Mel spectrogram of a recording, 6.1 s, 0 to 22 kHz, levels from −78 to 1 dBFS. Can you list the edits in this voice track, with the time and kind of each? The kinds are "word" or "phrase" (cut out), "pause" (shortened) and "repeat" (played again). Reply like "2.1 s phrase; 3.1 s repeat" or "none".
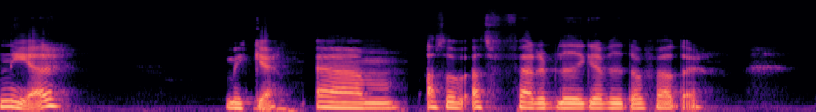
2.3 s pause; 3.1 s pause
